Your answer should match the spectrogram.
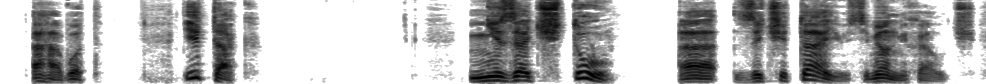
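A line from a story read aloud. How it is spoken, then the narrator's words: Stern remark. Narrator (Russian): строго заметила Змей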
